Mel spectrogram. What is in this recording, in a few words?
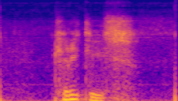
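"kritisch", Dutch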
